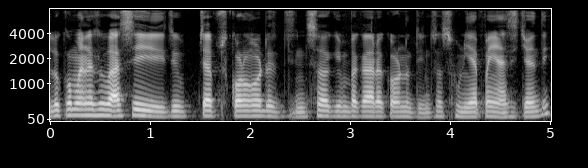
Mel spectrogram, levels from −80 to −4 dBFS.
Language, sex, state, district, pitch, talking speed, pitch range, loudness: Odia, male, Odisha, Malkangiri, 135 Hz, 180 wpm, 125-140 Hz, -20 LUFS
